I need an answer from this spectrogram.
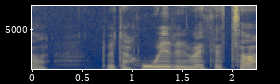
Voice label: "hwyr" Welsh

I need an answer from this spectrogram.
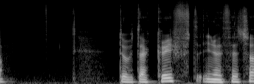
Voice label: "grifft", Welsh

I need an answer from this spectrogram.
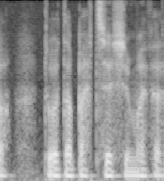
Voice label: "betys", Welsh

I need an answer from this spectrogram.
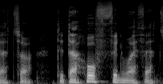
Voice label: "hwff" Welsh

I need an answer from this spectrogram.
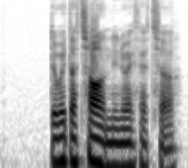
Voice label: "ton", Welsh

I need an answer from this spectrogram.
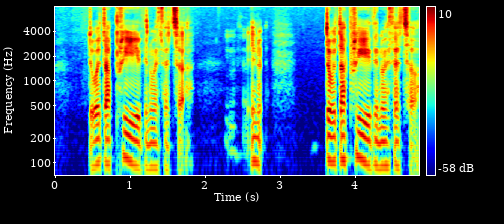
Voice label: "pridd" Welsh

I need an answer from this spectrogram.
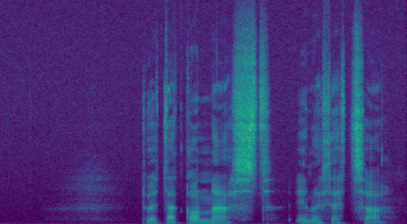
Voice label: "gonest" Welsh

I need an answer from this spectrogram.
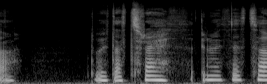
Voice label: "treth" Welsh

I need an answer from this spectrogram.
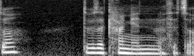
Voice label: "cangen", Welsh

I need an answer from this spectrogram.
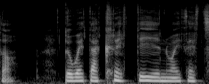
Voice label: "credu", Welsh

